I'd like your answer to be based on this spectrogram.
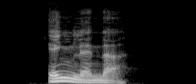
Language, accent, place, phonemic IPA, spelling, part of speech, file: German, Germany, Berlin, /ˈɛŋlɛndɐ/, Engländer, noun, De-Engländer.ogg
- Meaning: 1. an English person (male or of unspecified gender), an Englander; an Englishman 2. any English-speaking person of origins unknown to the speaker 3. a British person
